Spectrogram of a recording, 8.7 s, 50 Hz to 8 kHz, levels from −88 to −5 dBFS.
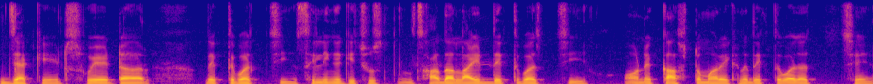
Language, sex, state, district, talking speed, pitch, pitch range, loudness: Bengali, male, Jharkhand, Sahebganj, 115 wpm, 120 Hz, 115-125 Hz, -20 LUFS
